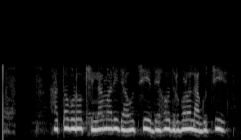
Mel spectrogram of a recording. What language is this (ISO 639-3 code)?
ori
